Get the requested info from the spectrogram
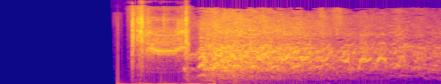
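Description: A click like a camera shutter about a second in, then about two seconds of snickering laughter that fades near the end.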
